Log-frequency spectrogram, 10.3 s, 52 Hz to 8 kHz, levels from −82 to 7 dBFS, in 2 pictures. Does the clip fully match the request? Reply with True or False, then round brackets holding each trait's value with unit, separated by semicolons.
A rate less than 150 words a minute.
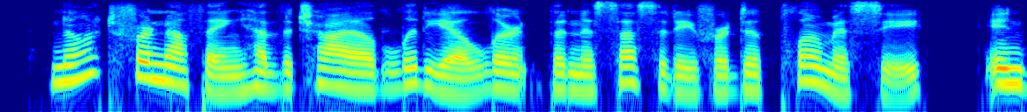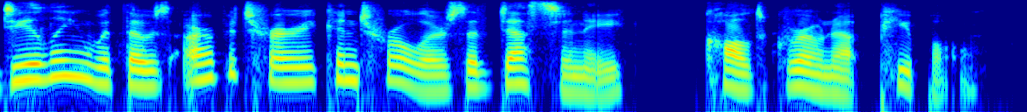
True (140 wpm)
